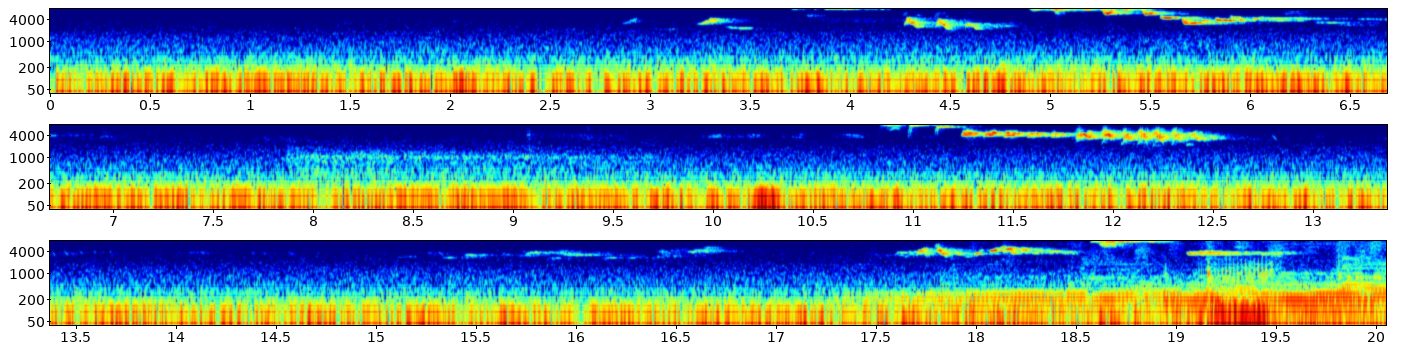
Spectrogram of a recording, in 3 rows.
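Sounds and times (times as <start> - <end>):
low outdoor rumble: 6.6 - 10.9, 16.8 - 20.0
birds chirping: 14.3 - 20.0
rapid bird trill: 17.3 - 20.0.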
